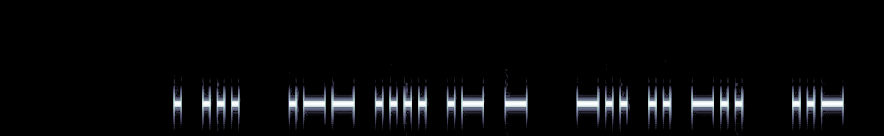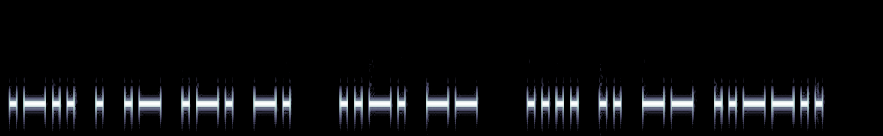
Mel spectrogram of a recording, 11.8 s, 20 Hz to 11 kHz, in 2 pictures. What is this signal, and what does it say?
Morse code, heard as a keyed tone, about 25 wpm, 700 Hz. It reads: ES WHAT DID U LEARN FM HIM?
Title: Sentences from Top 300 Words and Abbreviations 25wpm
